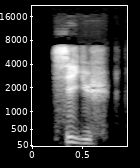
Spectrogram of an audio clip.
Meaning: hemlock (umbellifer)
- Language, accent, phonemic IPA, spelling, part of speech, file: French, France, /si.ɡy/, ciguë, noun, LL-Q150 (fra)-ciguë.wav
